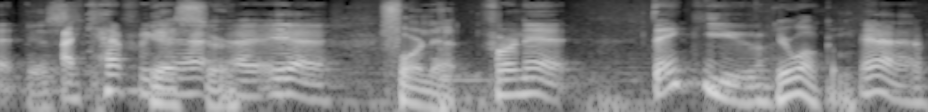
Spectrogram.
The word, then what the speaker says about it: Fournette: Leonard Fournette. Fournette, yeah.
